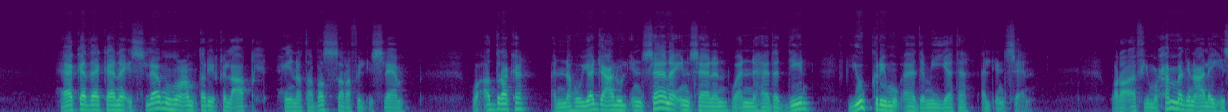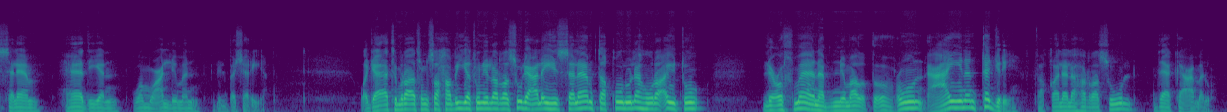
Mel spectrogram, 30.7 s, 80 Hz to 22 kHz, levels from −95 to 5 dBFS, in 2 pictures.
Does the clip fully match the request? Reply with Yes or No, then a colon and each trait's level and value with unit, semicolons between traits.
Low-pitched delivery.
Yes: low, 125 Hz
